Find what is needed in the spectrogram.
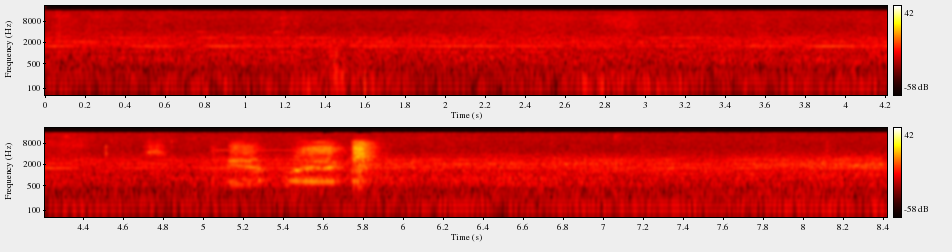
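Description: Low, steady rumble of an approaching diesel-hauled train, with a short louder burst about five seconds in.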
